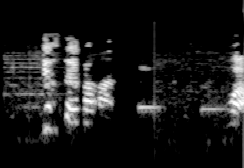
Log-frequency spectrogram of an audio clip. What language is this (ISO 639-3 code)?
pus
